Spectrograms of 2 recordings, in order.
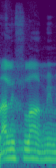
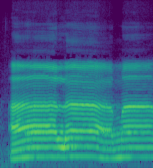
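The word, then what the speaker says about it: الم: seperti apa gitu misalkan Shad tadi itu benar-benar Shad karena ee pelafalan huruf hijaiahnya atau huruf aslinya adalah Shad ya Jadi bukan SH bukan SH gitu atau misalkan Alif Lam Mim Ini ya Bukan Alama Bukan gitu ya tapi huruf aslinya apa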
